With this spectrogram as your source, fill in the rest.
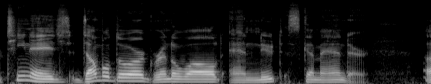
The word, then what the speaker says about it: Scamander: There's a casting call out for teenaged Dumbledore, Grindelwald, and Newt Scamander. You pronounced it correctly.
